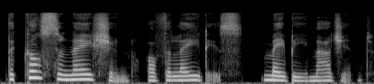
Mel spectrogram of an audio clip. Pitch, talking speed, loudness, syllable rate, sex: 205 Hz, 130 wpm, -19 LUFS, 4.6 syllables/s, female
